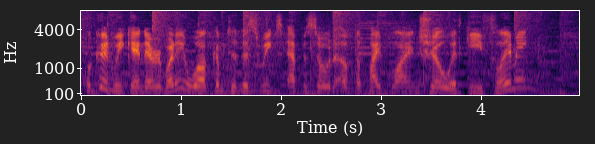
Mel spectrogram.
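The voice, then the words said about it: Congested, slightly sick voice. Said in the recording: “I'm feeling a little under the weather ... I'm a little congested, though ... If I sound sick,”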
